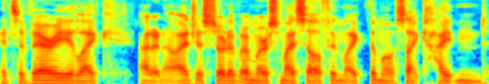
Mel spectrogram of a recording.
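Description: A man with an American accent, fairly low pitch, monotone flat intonation and a moderate pace, on a very clean recording with a silent background. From Minneapolis, US Midwest. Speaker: musician and producer. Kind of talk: interview.

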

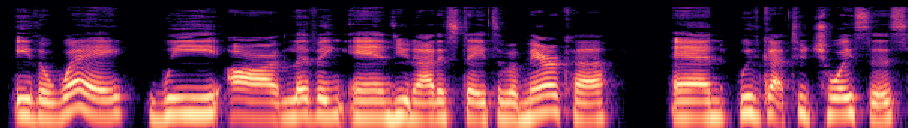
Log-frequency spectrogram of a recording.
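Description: In an ordinary speaking voice, a woman talks at a moderate pace and medium pitch with fairly even intonation, on a very clean recording with a silent background. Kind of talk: faith-based motivational talk.

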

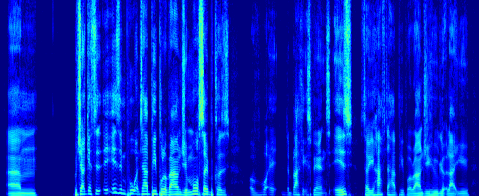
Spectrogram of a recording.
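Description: The voice has a dark, mellow tone, moving at a fairly quick pace with lively intonation and big swings in loudness. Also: man, medium pitch for a man. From southeast England. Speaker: podcast co-host. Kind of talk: casual chat. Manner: animated.

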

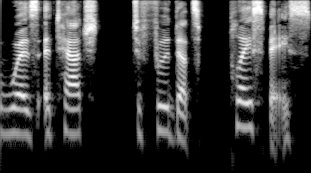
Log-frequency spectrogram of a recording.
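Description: A woman with a Californian accent and a medium pitch, on a very clean recording with a silent background and a dry, close sound with no echo. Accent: Californian American. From Los Angeles. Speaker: radio host and former chef. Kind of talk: casual chat.

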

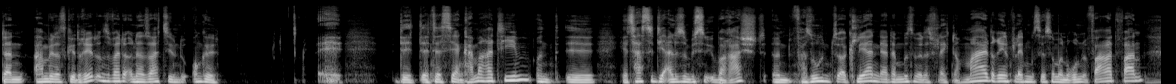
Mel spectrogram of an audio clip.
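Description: Recorded in a dry, close sound with no echo, a man at a medium pitch speaks at a very fast pace with lively intonation. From eastern Germany, Salzwedel (Saxony-Anhalt). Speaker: comedian and podcast co-host. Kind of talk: casual chat. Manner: animated.

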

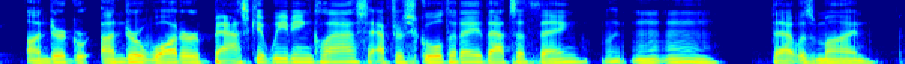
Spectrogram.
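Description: A man with an American accent and an unremarkable speaking voice talks at a moderate pace and medium pitch, with fairly even intonation and very even loudness. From rural US, Syria, New York. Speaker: former personal trainer and podcaster. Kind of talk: casual chat. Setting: host's kitchen.

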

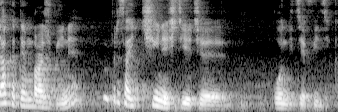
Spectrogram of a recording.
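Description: This man has a fairly high pitch, a dark, mellow tone and vocal fry. He talks at a fairly quick pace. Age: 20s. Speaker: travel YouTuber. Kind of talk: casual interview chat.

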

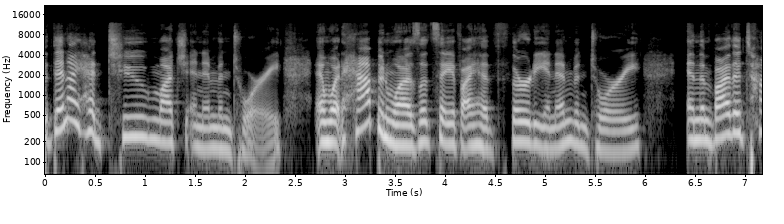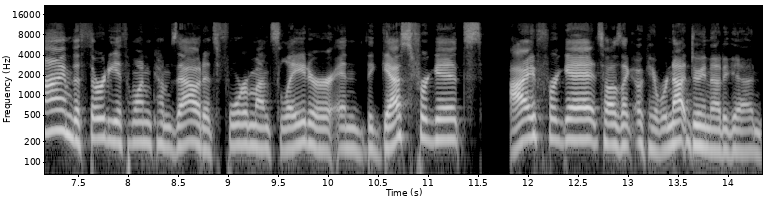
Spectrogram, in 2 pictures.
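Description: A woman's unremarkable speaking voice at medium pitch, lively intonation over a quiet background. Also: moderate pace. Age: 50s. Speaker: podcast host and life coach. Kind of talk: casual interview.

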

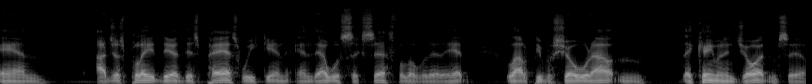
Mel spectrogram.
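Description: A man with a Southwest Louisiana accent speaks in a very deep, low voice at a moderate pace. His intonation stays fairly even, and the recording is very clean with a silent background. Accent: Southwest Louisiana Creole English. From Southwest Louisiana, Calcasieu Parish. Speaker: zydeco musician. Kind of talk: casual interview.

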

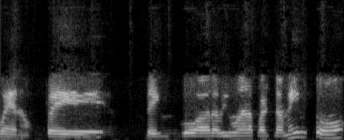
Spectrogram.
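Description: Over music in the background, a woman with a Puerto Rican accent talks at a very slow pace, her fairly low pitch carried by lively intonation. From Puerto Rico, Canóvanas. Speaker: radio caller. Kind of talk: casual phone-in chat.

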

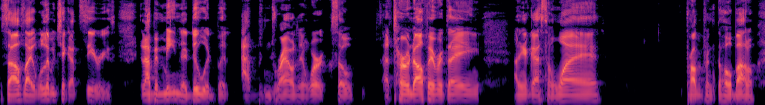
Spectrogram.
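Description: A man with a fairly low pitch and a bright, sharp tone speaks in a monotone, flat intonation at a very fast pace, with long, frequent pauses. The sound is dry and close with no echo, on a very clean recording with a silent background. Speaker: podcast co-host. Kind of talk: casual chat. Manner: professional-sounding.

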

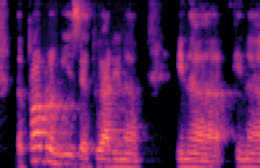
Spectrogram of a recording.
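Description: A man with a Romanian accent talks in a dark, mellow tone. His voice is somewhat breathy. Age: 40s. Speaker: AI research executive. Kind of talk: interview. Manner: halting.

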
